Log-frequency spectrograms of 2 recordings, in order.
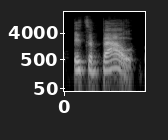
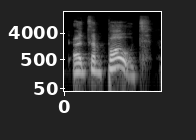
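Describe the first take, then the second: First: About is said in a standard American way. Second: About is said the Canadian way, like a boat.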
